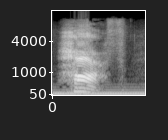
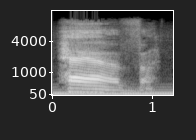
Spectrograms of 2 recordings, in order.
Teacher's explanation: when you have the F at the end of the word, that's a voiceless consonant. The vowel before should be shorter, half. But when you have the V sound, the vowel should be longer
